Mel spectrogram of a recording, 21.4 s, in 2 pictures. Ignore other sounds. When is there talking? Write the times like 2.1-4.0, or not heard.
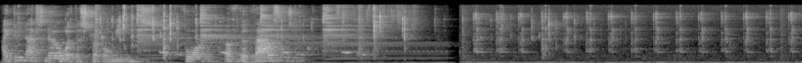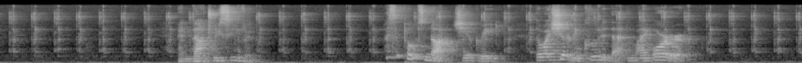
0.0-4.0, 13.1-14.1, 15.8-20.0.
